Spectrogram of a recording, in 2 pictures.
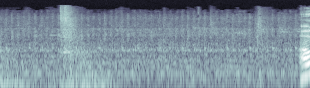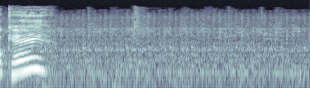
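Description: A truck engine in the Coal Mining Simulator video game runs at a low, steady idle throughout, a tractor-like rumble under a brief spoken word near the middle.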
